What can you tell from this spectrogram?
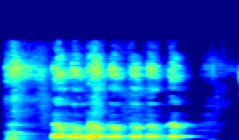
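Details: Pet pug indoors giving a sustained, harmonic bark-like vocalization lasting about a second and a half, with a softer lead-in before it and a quieter tail, in a small room.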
